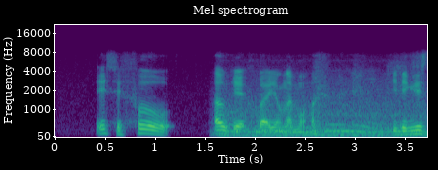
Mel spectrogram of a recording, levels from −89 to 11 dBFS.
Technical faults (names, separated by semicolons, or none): none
